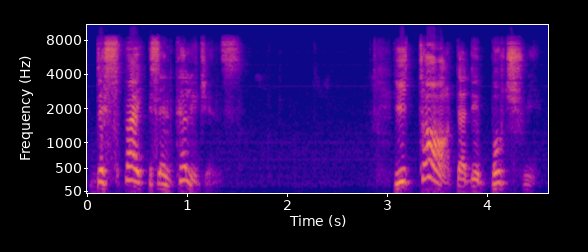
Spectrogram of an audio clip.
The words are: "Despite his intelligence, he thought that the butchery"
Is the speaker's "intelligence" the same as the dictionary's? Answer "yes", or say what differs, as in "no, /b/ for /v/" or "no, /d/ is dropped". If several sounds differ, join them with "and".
yes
